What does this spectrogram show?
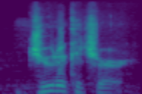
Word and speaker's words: Judicature: Pronunciation. How do I say that? Judicature.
